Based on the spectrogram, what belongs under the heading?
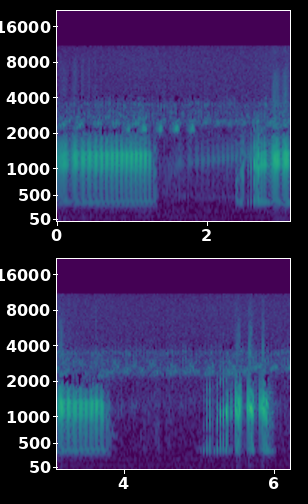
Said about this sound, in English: When females have a choice between two males calling, they tend to select the one that calls at a lower frequency because in frogs, the frequency of a call is related to body size, so the bigger frogs tend to call lower.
